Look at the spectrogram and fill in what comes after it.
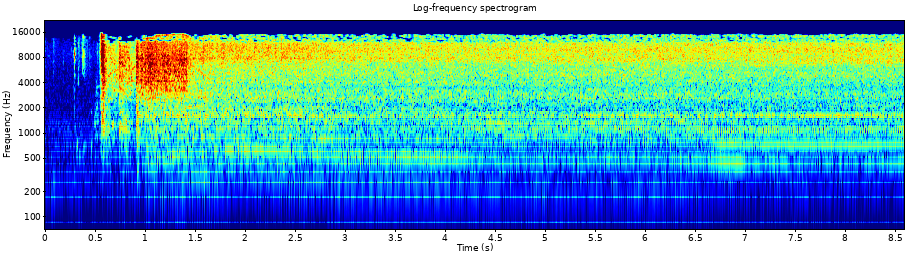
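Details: Cold start of a 2012 Toyota Camry SE petrol at 66°F with 5,000 miles, recorded with an outside microphone: quick crank, catches at once, then a smooth even fast idle with a steady whirr and no knocks or misses.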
